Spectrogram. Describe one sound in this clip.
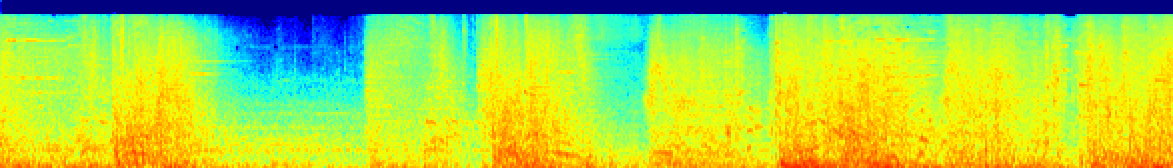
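Spell effects crackle and burst in bursts of game combat.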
